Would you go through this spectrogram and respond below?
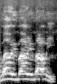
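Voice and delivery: put-on very high-pitched child calling out; mock child yelling. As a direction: imitate kids pestering their mother. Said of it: "by yelling".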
